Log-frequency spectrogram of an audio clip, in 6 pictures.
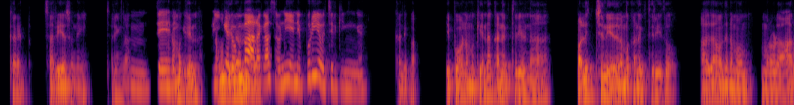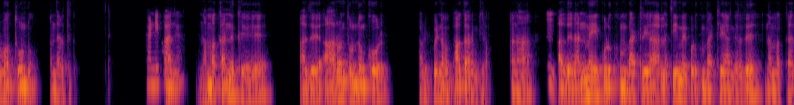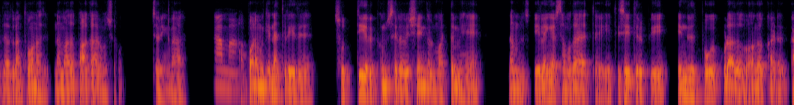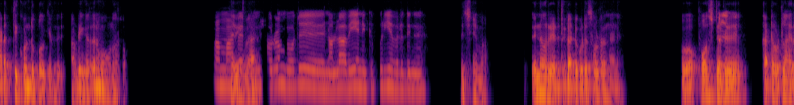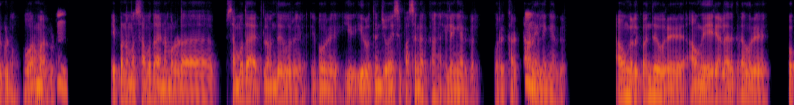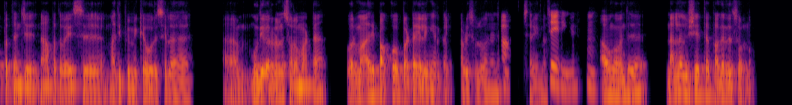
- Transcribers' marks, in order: in English: "கரெக்ட்"; laughing while speaking: "ம் சரிங்க. நீங்க ரொம்ப அழகா சொல்லி என்னையப் புரிய வச்சிருக்கீங்க"; in English: "பேட்டரியா?"; in English: "பேட்டரியா?"; in English: "போஸ்டர் கட் அவுட்லாம்"; drawn out: "நம்மளோட"; in English: "கரெக்டான"
- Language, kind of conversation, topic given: Tamil, podcast, இளைஞர்களை சமுதாயத்தில் ஈடுபடுத்த என்ன செய்யலாம்?
- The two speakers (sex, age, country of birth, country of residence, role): female, 35-39, India, India, host; male, 35-39, India, Finland, guest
